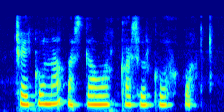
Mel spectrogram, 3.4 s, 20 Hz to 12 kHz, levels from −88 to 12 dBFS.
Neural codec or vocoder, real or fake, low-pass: codec, 16 kHz, 4 kbps, X-Codec, HuBERT features, trained on balanced general audio; fake; 7.2 kHz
